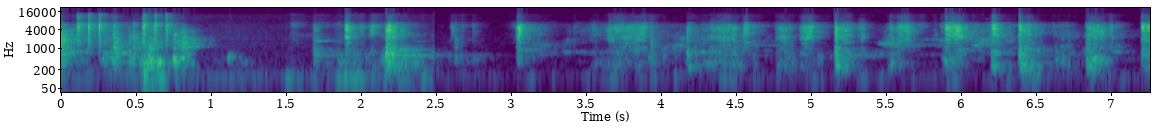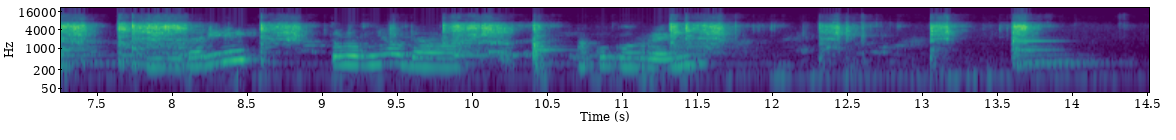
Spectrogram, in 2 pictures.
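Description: Metal cooking utensils and pans clattering as they are handled: a run of sharp clinks and knocks, irregular and spread through the whole stretch.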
